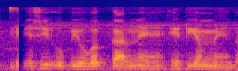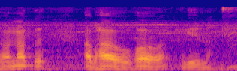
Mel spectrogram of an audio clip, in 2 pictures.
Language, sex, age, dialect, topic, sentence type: Maithili, male, 18-24, Southern/Standard, banking, statement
